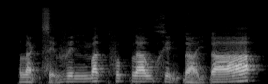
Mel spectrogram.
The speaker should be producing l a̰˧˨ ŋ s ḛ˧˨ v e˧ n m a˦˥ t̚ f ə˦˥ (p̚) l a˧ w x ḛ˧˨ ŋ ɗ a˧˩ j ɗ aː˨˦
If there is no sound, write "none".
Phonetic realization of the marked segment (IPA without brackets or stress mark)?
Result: p̚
